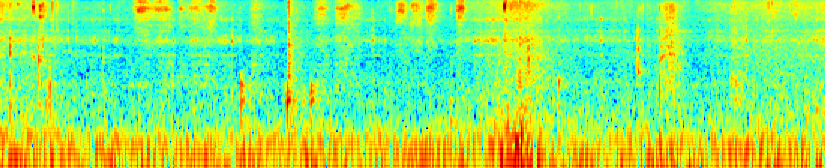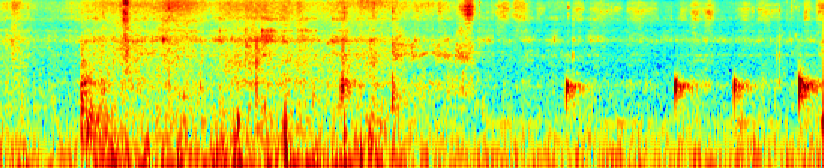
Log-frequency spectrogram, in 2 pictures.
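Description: Marker or chalk scratching across a board during a maths lesson on distributing identical coins, with irregular short strokes and taps, fairly quiet and steady, no talking.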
